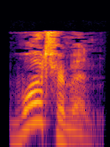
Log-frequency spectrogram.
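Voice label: "waterman", British English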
